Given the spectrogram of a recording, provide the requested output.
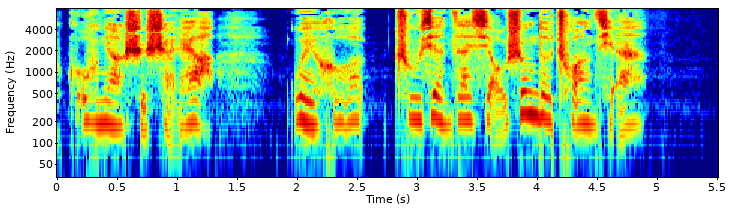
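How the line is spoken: Hoarse voice. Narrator (Chinese): 袁耀声音沙哑

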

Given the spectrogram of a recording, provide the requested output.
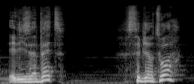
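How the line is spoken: Exclamation. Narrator (French): s'écrie-t-elle

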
